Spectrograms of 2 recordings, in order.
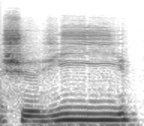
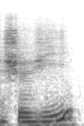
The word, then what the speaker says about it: cheville: Le mollet, la cheville, ردوا البال النطق ما كنقولوش la cheville, لا, la cheville بحال الياء في الاخر, la cheville, très bien, et le pied.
